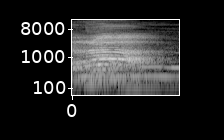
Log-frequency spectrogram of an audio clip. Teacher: हमारे जीवा का अगला भाग दो तीन बार कंपन करती है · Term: लुंठित व्यंजन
